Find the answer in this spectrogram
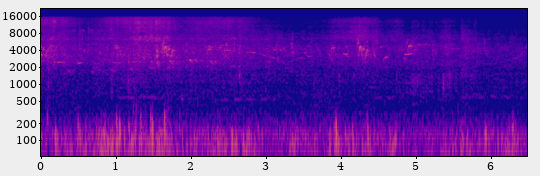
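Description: Open-air rural ambience: a low, uneven rumble with faint high chirps scattered over it.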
